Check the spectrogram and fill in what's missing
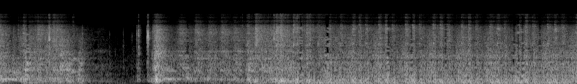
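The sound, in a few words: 1973 VW Super Beetle engine starting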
